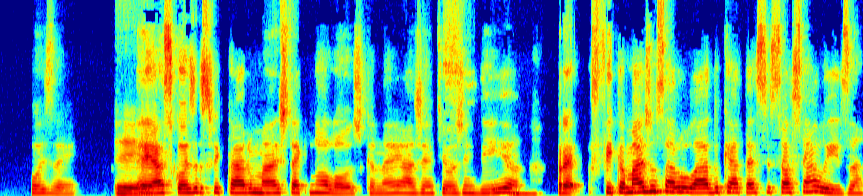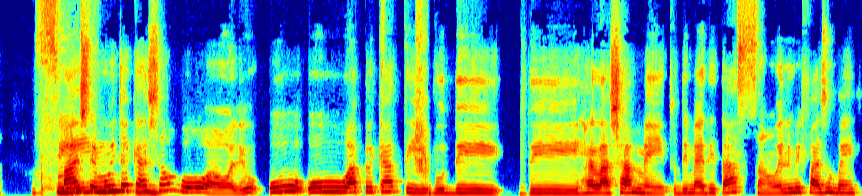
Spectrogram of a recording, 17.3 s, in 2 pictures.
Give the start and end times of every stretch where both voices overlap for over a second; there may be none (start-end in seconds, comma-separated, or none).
9.2-10.4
